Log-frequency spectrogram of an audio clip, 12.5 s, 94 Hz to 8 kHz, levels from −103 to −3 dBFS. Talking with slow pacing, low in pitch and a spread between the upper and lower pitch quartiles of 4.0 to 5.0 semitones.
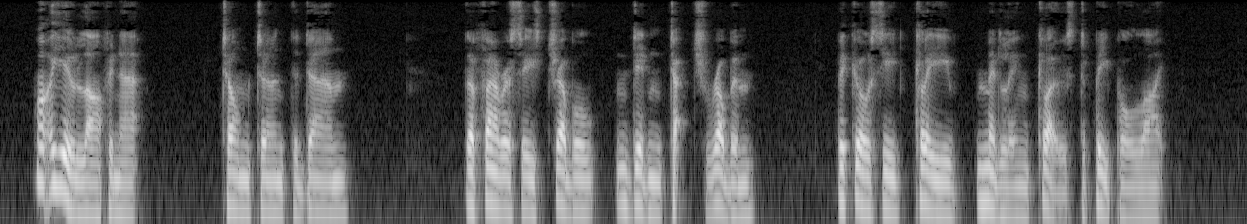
No: slow, 110 wpm; low, 110 Hz; average, 3.2 semitones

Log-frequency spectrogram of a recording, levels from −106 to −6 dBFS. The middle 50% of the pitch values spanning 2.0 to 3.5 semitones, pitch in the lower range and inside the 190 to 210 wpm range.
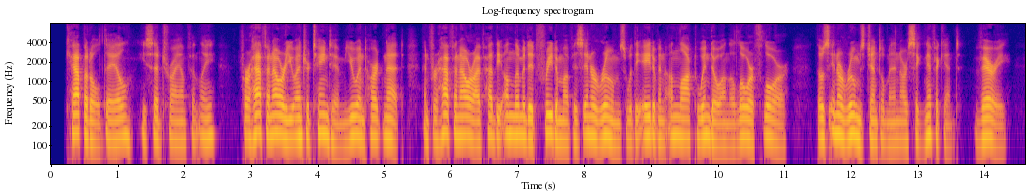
Yes: average, 2.8 semitones; low, 130 Hz; average, 195 wpm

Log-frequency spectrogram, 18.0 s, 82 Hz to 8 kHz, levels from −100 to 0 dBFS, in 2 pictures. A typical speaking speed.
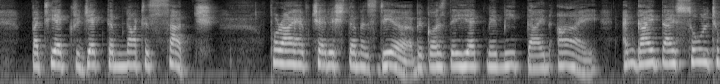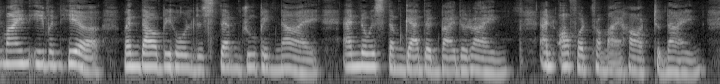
Yes: average, 165 wpm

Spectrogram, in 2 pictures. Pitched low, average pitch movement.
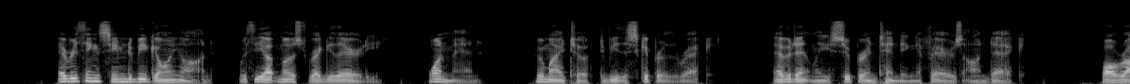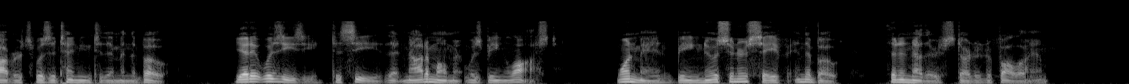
Yes: very low, 95 Hz; average, 4.5 semitones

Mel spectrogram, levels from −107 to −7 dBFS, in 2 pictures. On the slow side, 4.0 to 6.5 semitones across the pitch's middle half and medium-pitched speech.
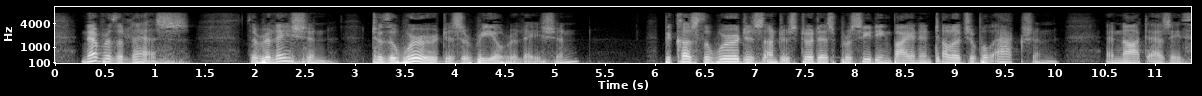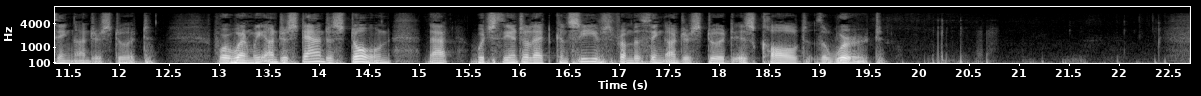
No: slow, 120 wpm; average, 4.3 semitones; low, 125 Hz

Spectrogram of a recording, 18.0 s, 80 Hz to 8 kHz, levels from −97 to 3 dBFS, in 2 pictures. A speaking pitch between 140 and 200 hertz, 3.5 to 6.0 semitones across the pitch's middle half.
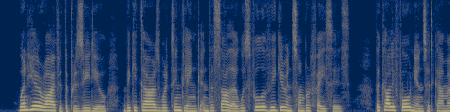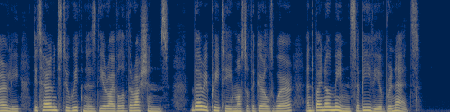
Yes: high, 190 Hz; average, 4.2 semitones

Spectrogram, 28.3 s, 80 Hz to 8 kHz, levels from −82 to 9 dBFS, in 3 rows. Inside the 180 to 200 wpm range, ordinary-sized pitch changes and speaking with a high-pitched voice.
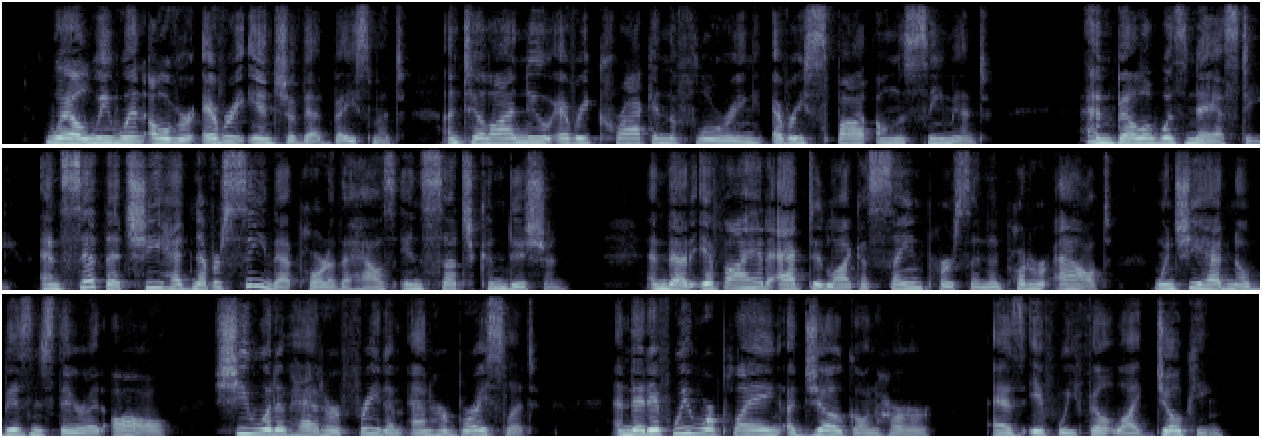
Yes: average, 185 wpm; average, 4.3 semitones; high, 215 Hz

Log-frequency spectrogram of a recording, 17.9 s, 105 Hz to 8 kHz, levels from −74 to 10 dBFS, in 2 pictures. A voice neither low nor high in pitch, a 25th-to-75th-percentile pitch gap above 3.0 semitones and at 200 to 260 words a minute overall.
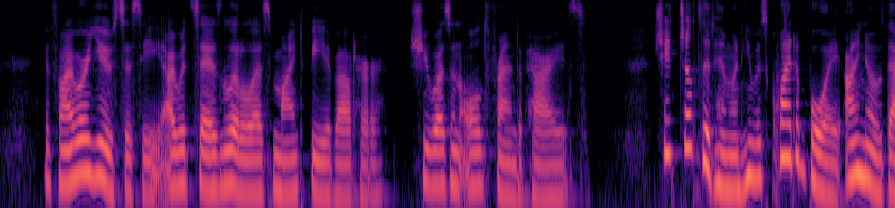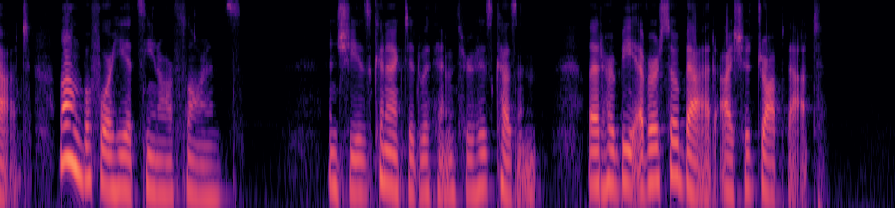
Yes: medium, 160 Hz; average, 4.0 semitones; fast, 205 wpm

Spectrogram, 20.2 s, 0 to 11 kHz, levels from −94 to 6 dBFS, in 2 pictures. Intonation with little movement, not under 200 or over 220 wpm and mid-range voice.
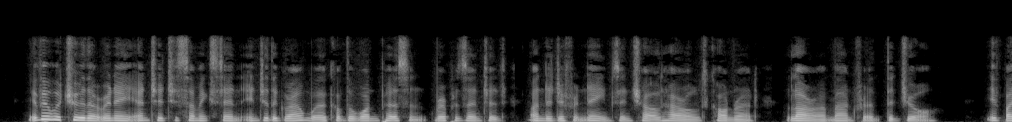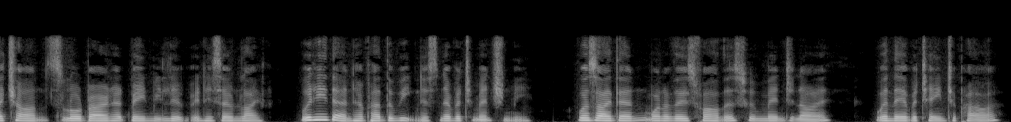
Yes: narrow, 2.2 semitones; fast, 205 wpm; medium, 170 Hz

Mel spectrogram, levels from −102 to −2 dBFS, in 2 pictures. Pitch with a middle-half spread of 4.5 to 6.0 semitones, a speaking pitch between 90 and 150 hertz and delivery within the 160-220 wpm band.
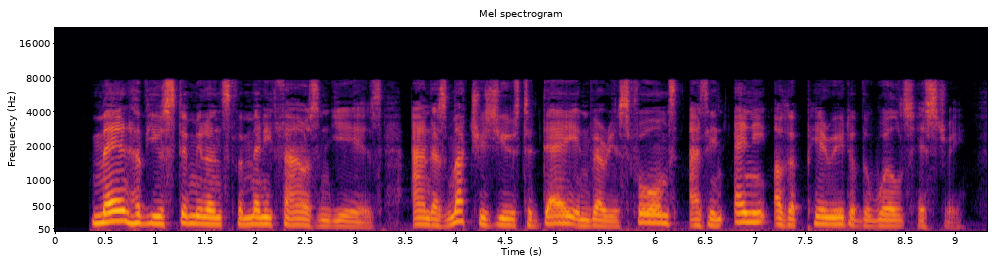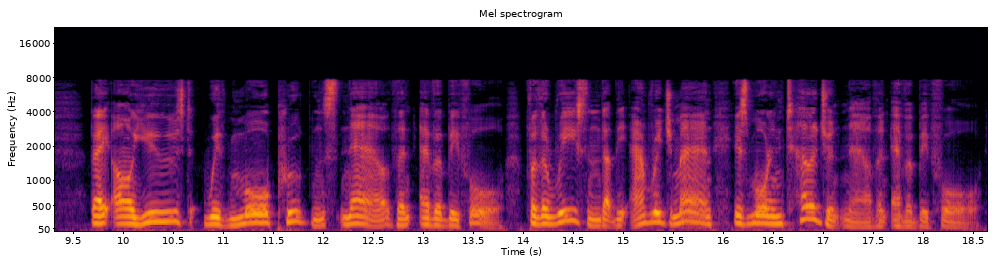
Yes: wide, 5.5 semitones; low, 135 Hz; average, 165 wpm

